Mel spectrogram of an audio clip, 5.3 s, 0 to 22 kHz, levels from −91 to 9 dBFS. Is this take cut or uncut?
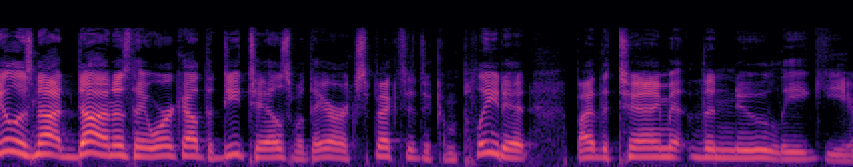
uncut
